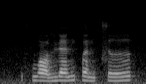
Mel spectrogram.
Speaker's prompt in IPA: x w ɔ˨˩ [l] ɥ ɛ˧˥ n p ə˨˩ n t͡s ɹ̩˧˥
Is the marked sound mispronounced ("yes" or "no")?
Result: no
